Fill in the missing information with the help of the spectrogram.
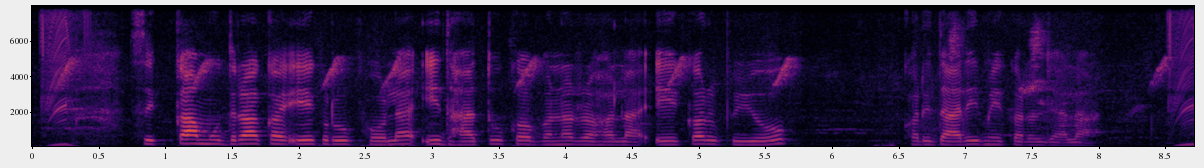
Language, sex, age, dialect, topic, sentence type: Bhojpuri, female, 25-30, Western, banking, statement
